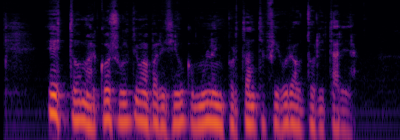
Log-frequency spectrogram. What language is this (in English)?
Spanish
